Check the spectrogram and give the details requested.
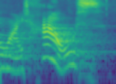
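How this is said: The stress falls on the second word. "that's just a descriptive phrase"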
